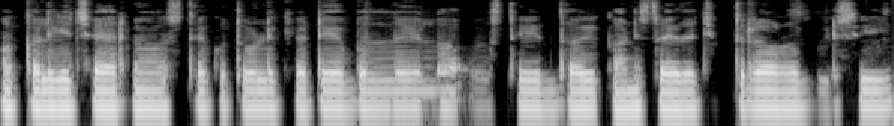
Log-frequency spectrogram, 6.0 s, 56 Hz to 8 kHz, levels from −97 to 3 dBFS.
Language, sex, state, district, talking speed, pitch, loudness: Kannada, male, Karnataka, Dakshina Kannada, 150 wpm, 115 Hz, -17 LUFS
